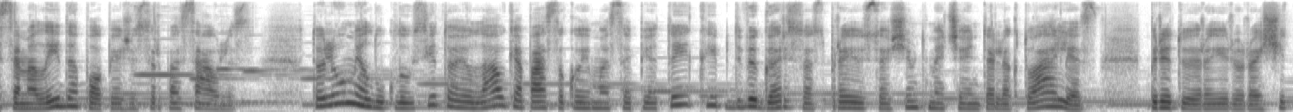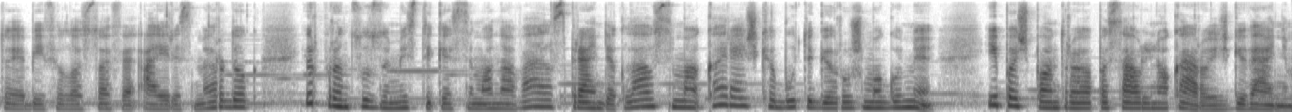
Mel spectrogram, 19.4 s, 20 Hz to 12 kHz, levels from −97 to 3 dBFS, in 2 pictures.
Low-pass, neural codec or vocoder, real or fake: 10.8 kHz; none; real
